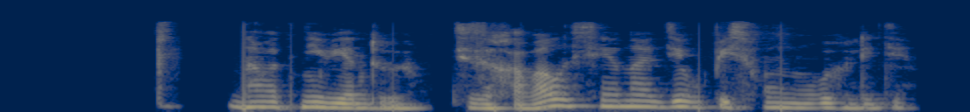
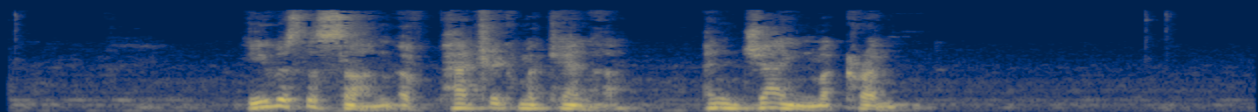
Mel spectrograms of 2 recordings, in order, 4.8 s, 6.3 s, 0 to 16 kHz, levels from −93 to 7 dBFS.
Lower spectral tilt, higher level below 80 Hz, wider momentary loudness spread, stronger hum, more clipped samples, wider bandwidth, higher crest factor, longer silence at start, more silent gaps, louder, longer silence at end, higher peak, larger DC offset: about the same, -6.5 dB/octave vs -5.5 dB/octave; second, -62 dBFS vs -52 dBFS; first, 17 LU vs 11 LU; neither; neither; second, 7.8 kHz vs 11.5 kHz; about the same, 18 dB vs 20 dB; about the same, 0.8 s vs 0.7 s; first, 0.92-1.14 s, 2.17-2.25 s vs none; second, -34 LUFS vs -22 LUFS; second, 0.3 s vs 1.7 s; second, -16 dBFS vs -4 dBFS; neither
